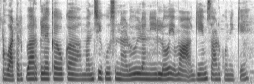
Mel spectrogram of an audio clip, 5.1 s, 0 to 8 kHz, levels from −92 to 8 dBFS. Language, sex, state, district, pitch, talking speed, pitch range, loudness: Telugu, female, Andhra Pradesh, Manyam, 185 Hz, 140 wpm, 175-195 Hz, -20 LUFS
